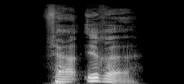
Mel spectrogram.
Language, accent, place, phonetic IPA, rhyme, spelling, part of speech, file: German, Germany, Berlin, [fɛɐ̯ˈʔɪʁə], -ɪʁə, verirre, verb, De-verirre.ogg
- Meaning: inflection of verirren: 1. first-person singular present 2. first/third-person singular subjunctive I 3. singular imperative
